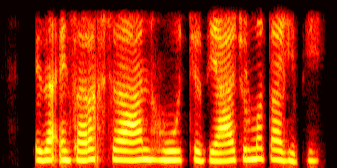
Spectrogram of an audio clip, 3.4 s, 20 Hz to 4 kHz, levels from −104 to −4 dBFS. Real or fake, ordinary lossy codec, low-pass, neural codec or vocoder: fake; AAC, 32 kbps; 3.6 kHz; codec, 44.1 kHz, 7.8 kbps, Pupu-Codec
